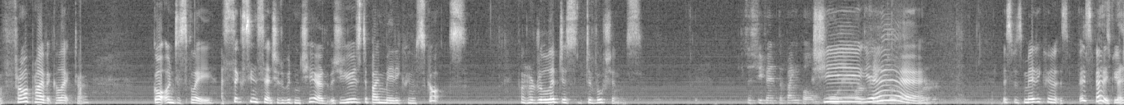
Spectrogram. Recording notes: We are aware of some sound quality issues in this episode and we apologise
